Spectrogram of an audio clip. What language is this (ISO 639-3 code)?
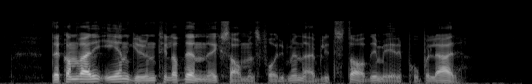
nor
